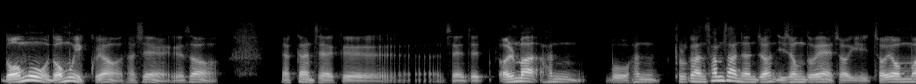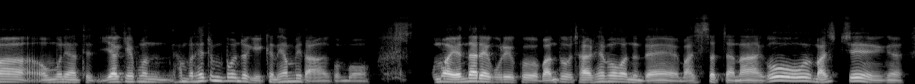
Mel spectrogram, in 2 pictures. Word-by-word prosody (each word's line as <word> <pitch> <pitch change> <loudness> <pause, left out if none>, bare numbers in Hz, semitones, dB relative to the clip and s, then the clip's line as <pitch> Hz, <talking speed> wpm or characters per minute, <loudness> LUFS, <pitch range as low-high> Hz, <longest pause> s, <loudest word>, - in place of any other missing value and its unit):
너무 185 -1 +7
너무 165 0 +5
있고요 80 - -1
사실. 100 +4 -4
그래서 95 - -3 0.7
약간 105 +2 -2
제 100 -1 -2
그 90 -4 -4 0.6
제 90 - -5
이제 175 - -5 0.2
얼마 140 +1 +5
한 120 -3 -8 0.3
뭐 105 -1 -4
한 115 -1 -7 0.2
불과 125 +3 0
한 130 - +3
3-4 180 0 +4
년 125 -3 0
전 125 +2 +1
이 105 - -4
정도에 120 0 +1
저기 100 -1 -4
저희 105 - +2
엄마 125 +1 +2 0.3
어머니한테 110 -1 -4
이야기해 125 +1 +1
본 120 -5 -6
한번 135 +1 -6
해줘 165 +4 -1
본 165 -1 -2
적이 140 -10 -3
있긴 115 +5 -6
합니다. 135 - -3
그 - - -14
뭐 80 -2 -10 0.6
"엄마 125 +1 +4
옛날에 140 +4 +6
우리 115 -1 -2
그 105 -3 -2
만두 110 +5 -1
잘 105 0 0
해 135 - 0
먹었는데 100 -9 -1
맛있었잖아." 90 +2 -3
"어어 170 -2 +4
맛있지." 130 +5 -3
그러니까 100 - -1
115 Hz, 305 characters per minute, -22 LUFS, 100-135 Hz, 0.7 s, 너무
